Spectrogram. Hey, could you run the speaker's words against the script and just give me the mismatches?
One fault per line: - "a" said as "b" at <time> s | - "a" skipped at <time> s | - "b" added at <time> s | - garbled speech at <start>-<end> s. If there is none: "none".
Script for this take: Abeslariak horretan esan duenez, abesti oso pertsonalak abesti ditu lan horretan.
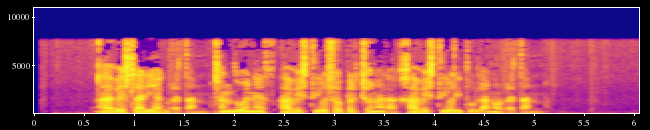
none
